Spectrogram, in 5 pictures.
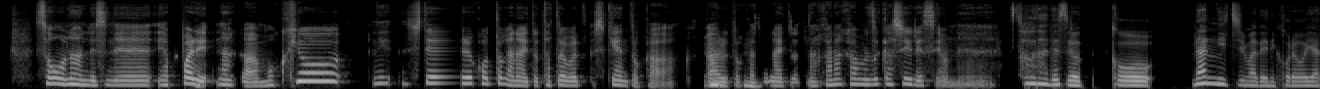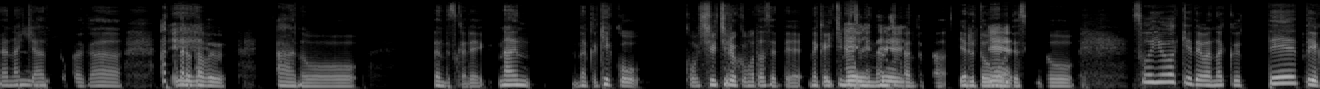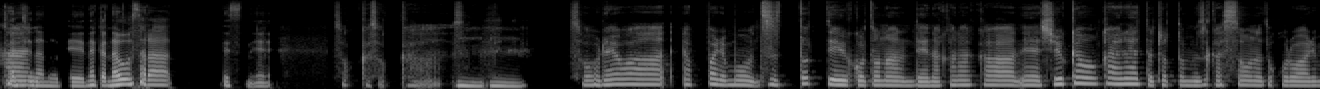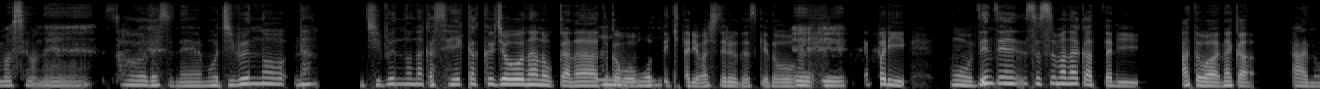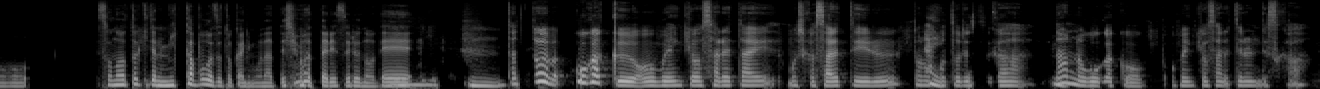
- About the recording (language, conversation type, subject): Japanese, advice, どうすれば集中力を取り戻して日常を乗り切れますか？
- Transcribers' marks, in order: other background noise; tapping; laughing while speaking: "しまったり"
